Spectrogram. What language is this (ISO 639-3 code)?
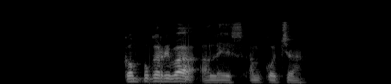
cat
